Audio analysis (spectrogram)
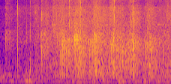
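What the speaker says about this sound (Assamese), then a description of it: "এই শুভেচ্ছা মই সকলোকে এটা হাত চাপৰিৰে জনাবলৈ অনুৰোধ জনাইছোঁ" An audience at a student gathering claps together, a steady patter of many hands with sharper individual claps standing out, moderately close and building slightly before fading, with no speech over it.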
